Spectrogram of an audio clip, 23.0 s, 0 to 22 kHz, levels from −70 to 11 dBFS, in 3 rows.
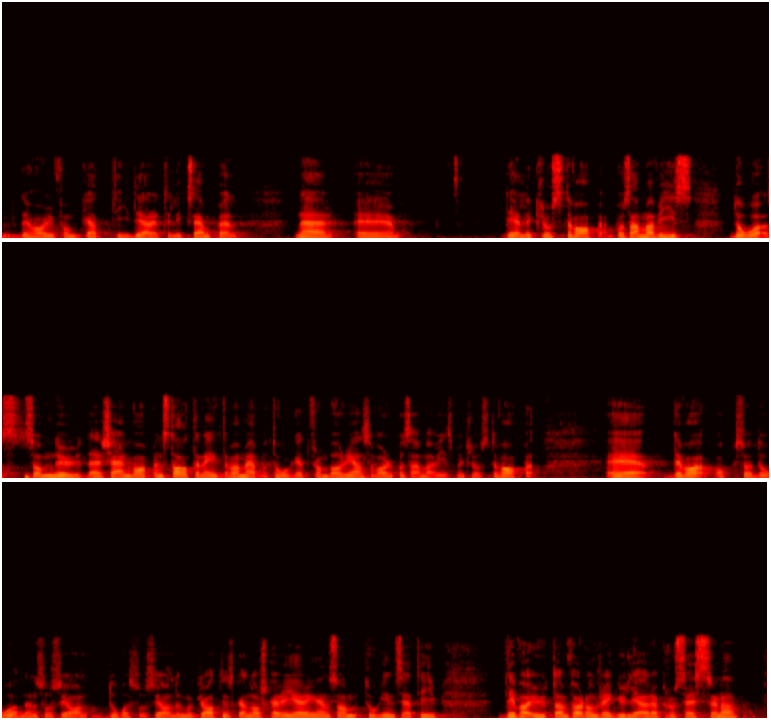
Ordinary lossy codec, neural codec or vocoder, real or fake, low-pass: none; none; real; none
